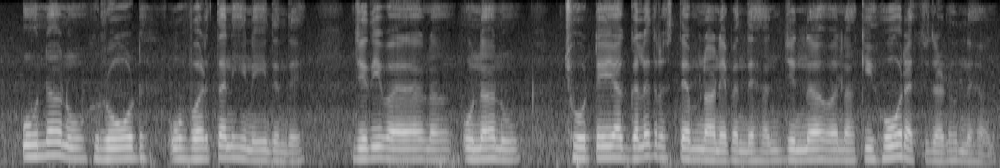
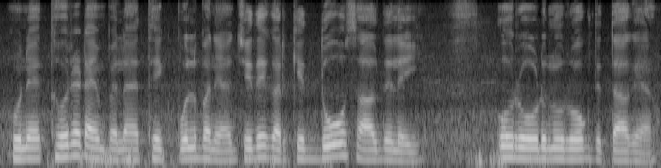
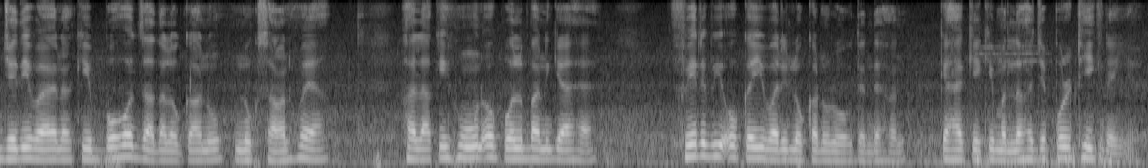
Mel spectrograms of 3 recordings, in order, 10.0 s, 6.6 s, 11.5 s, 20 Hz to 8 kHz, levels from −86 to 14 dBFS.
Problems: none marked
